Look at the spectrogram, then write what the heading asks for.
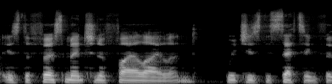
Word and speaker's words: File Island: I keep thinking that you're mispronouncing Fire Island no file Island so only slightly less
